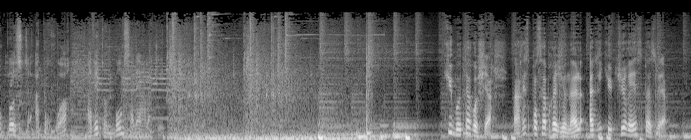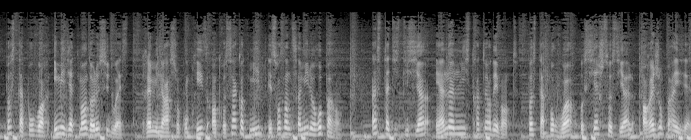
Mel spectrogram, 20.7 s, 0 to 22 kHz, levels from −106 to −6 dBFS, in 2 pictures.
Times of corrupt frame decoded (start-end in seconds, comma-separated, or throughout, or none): none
